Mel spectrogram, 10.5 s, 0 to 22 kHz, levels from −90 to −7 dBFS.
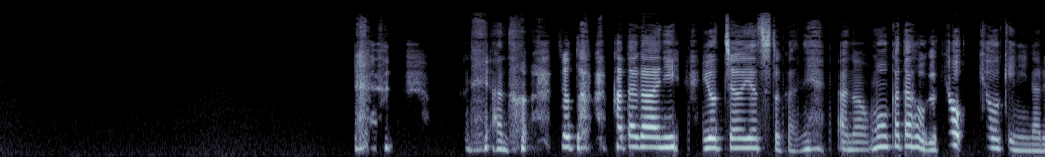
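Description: From 6.56 s to 8.78 s, GSM signalling bursts break in: a nearby 2G phone's radio pulses are rectified by the audio circuitry, giving a galloping run of short buzzes at about 217 Hz, sitting roughly 30 dB below the speech.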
